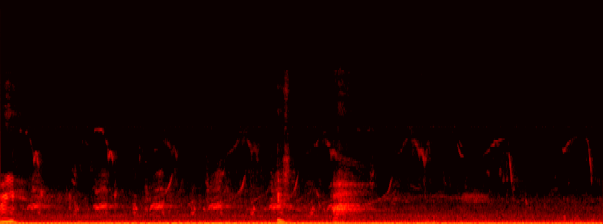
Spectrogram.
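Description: Small birds chirping and calling in short high notes, over a steady low hum.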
